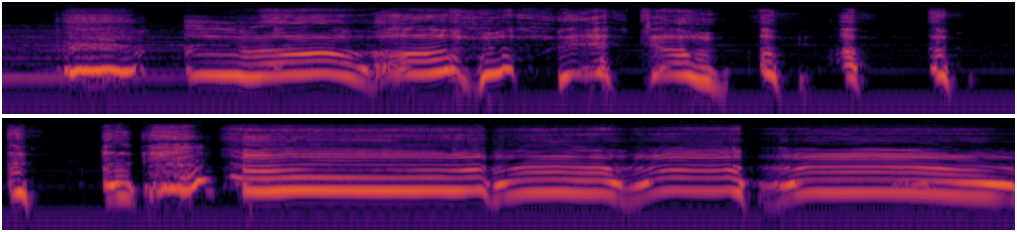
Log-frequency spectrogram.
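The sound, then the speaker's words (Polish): Loud, wailing sobs of a crying dragon, performed by a human voice: a run of short, broken whimpers with dipping pitch, then several long, drawn-out moaning wails that swoop down and up again. “Na te słowa smok zaczął okropnie płakać, a z jego wyłupiastych oczu potoczyły się łzy grube jak groch.”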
